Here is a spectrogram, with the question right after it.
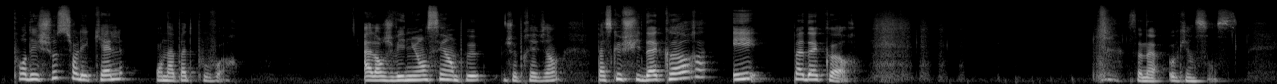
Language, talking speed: French, 140 wpm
